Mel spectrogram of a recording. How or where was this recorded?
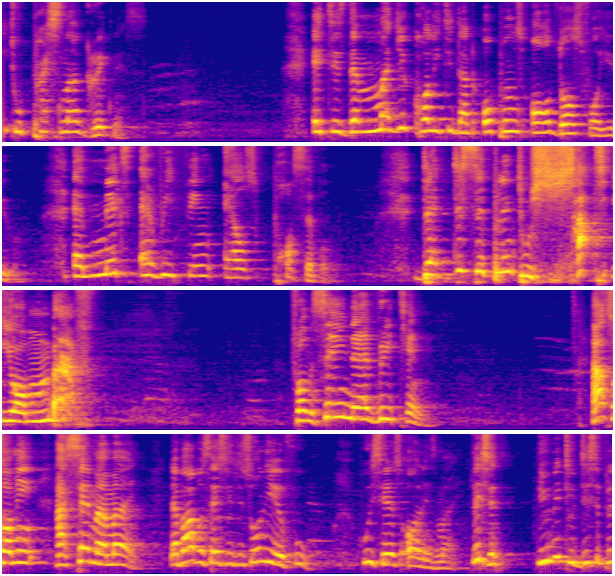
large echoing room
